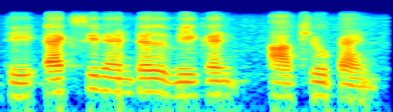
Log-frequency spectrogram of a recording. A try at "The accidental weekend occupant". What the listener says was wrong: Put these together a little bit more. The accidental weekend occupant.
